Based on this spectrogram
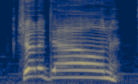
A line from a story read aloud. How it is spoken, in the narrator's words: screamed the Admiral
